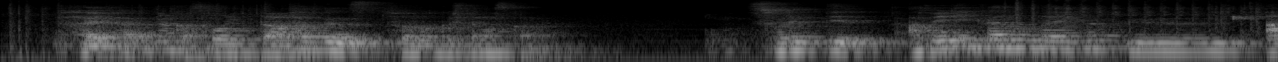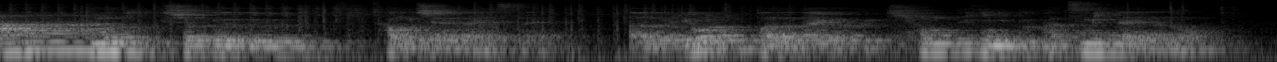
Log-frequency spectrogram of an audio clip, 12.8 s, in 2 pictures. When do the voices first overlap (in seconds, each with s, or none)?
none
